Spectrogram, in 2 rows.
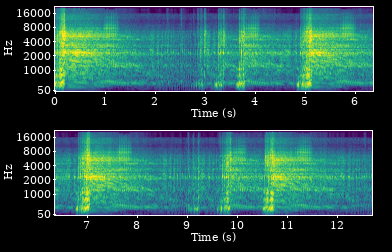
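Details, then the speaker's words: CR125 two-stroke with the carburettor air screw turned in to a rich position: repeated throttle blips sound muffled and choked, the engine bogs and revs sag, then the idle drops off fast; mixture too rich. "et comme vous l'avez entendu juste là, il s'embourbe assez bien et le ralenti vient de tomber vraiment rapide si définitivement trop riche d'un position"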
